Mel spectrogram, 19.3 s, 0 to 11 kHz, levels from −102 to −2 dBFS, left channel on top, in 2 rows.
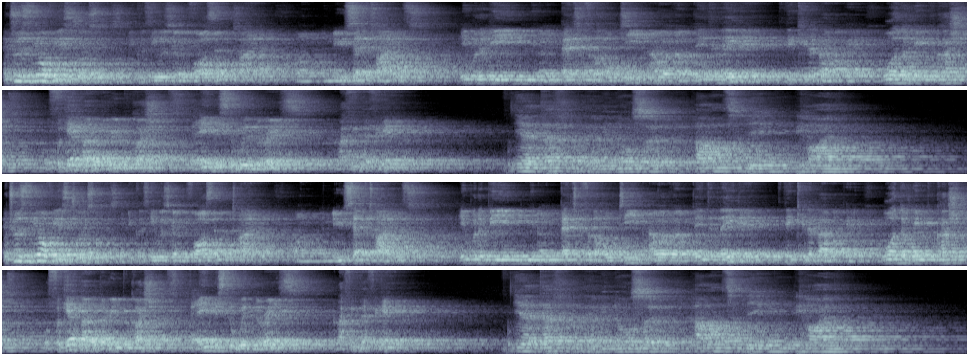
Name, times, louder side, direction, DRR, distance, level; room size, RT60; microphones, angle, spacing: voice 1, 0.0-2.6 2.9-4.2 4.6-9.6 10.1-12.6 13.0-13.7, right 1 dB, 85° right, -5 dB, 0.6 m, -27 dB
voice 2, 14.7-16.2 16.5-18.0, equal, 65° right, -10 dB, 0.9 m, -31 dB
2.7 x 2.2 x 2.5 m, 2.6 s
head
